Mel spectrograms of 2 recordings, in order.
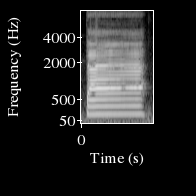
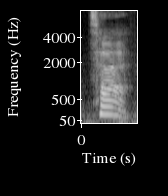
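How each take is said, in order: First: The t is firm with no extra release. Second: The t has a sharp hissing release. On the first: The speaker calls it right. "place the tongue at the roots of the upper teeth" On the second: The speaker calls it wrong. "place the tongue behind the bottom teeth, right, and produce a sharp sound such as ts"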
